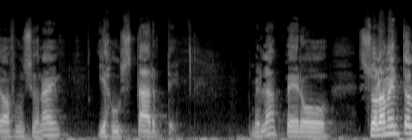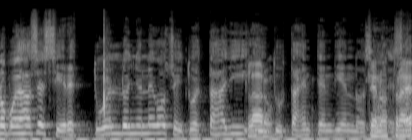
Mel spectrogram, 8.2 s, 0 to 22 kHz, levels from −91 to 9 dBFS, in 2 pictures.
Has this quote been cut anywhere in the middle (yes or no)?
no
